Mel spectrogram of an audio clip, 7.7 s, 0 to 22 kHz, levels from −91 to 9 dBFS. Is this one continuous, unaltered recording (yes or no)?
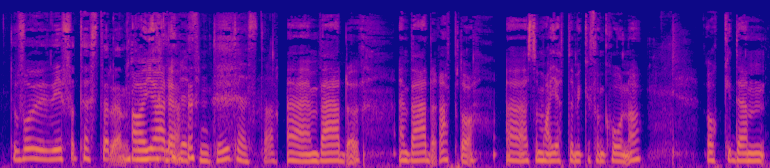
no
